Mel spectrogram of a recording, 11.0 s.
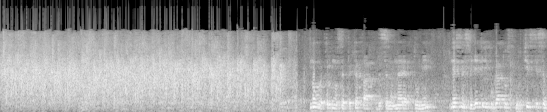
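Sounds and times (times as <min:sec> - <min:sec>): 
crowd applauding: 0:00.0 - 0:06.0
speech: 0:06.2 - 0:10.9.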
